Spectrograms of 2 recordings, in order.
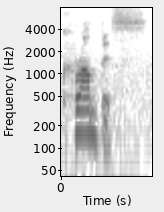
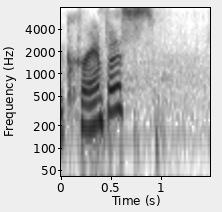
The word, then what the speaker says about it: Krampus: Well, isn't it also Krampus? Well, it's in America we say Krampus, but it's actually pronounced Krampus.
